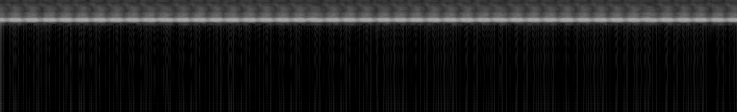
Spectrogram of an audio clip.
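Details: Summer night on a farm, with a full moon over the meadow: crickets keep up a constant shrill pulsing chirp at a brisk steady rate of about four beats a second. No birds, voices or wind.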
